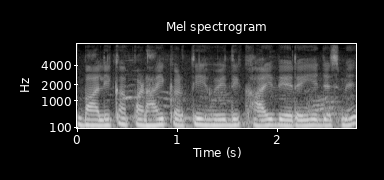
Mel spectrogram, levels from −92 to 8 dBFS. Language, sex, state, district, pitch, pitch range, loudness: Hindi, male, Uttar Pradesh, Jalaun, 150 Hz, 145-155 Hz, -13 LUFS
